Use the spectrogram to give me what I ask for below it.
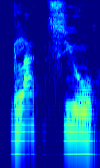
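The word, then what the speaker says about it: Glaziou: e paisagista Auguste Glaziô Glaziô me falaram que a pronúncia é assim E ele ele estudou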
